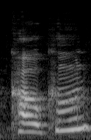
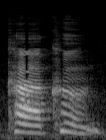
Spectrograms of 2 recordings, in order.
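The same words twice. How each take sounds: First: The first vowel is a full 'oh' sound. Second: The first vowel is a weak 'uh' sound. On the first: "instead of it being O" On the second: "a schwa sign over"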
